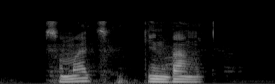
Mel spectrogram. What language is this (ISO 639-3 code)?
sat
